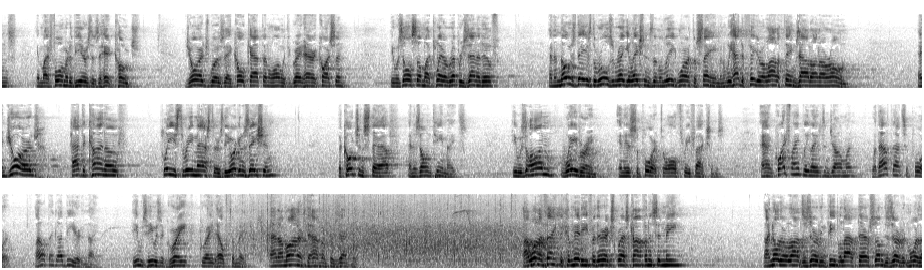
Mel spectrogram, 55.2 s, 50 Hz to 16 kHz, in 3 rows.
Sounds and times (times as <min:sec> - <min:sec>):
Male speech, man speaking: 0:00.0 - 0:02.8, 0:03.7 - 0:07.0, 0:07.8 - 0:10.0, 0:10.9 - 0:17.1, 0:18.3 - 0:21.0, 0:21.6 - 0:24.0, 0:25.1 - 0:27.8, 0:28.6 - 0:32.9, 0:33.6 - 0:38.8, 0:39.4 - 0:44.0, 0:47.2 - 0:50.5, 0:52.0 - 0:55.2
Narration, monologue: 0:00.0 - 0:44.3, 0:47.0 - 0:55.2.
